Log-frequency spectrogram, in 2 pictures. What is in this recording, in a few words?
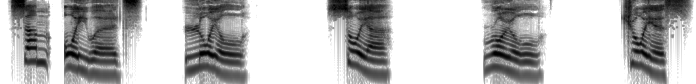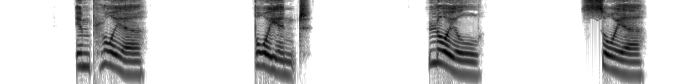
oy words RP British accent pronunciation practice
